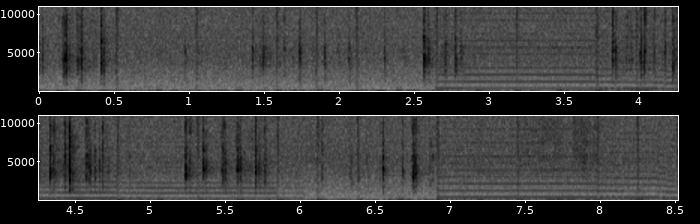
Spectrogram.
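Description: Chiptune game music plays with a steady thumping beat and a bleeping melody.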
